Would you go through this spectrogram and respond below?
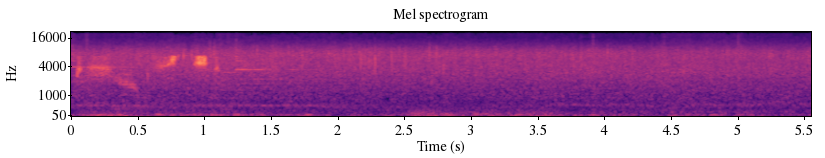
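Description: A thunderstorm in the video game Dungeons 4: steady heavy rain and rolling thunder rumble fill the whole stretch loudly, with a few brief higher tones near the start.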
